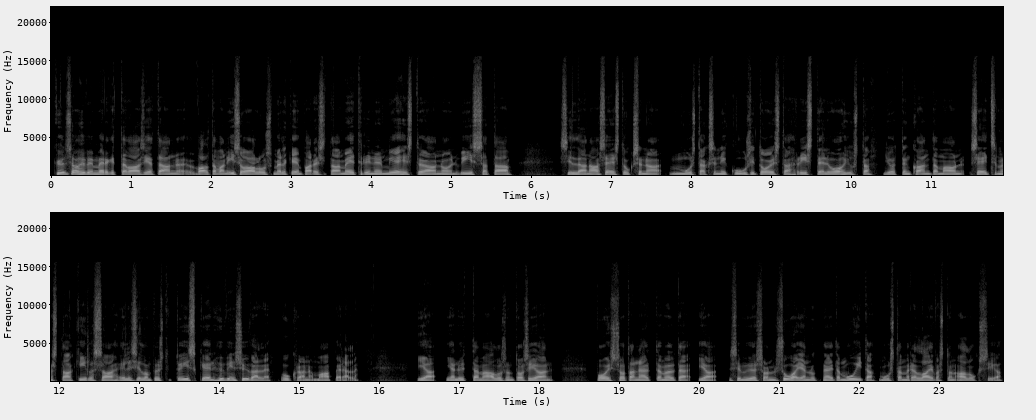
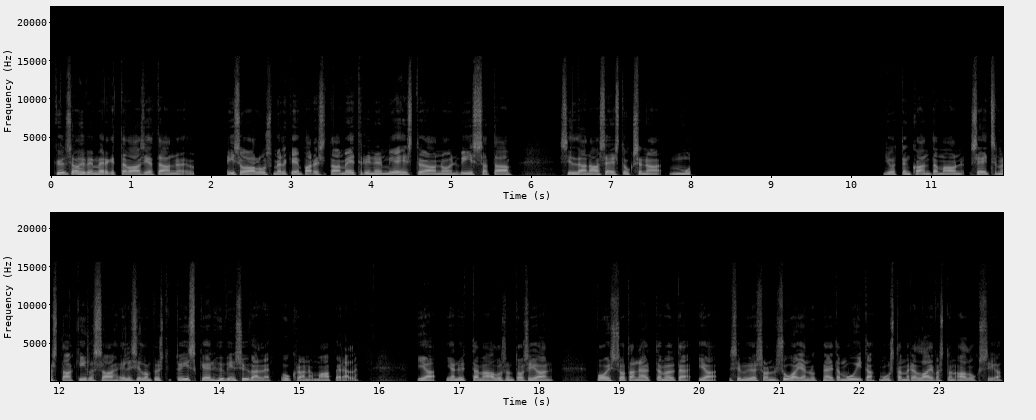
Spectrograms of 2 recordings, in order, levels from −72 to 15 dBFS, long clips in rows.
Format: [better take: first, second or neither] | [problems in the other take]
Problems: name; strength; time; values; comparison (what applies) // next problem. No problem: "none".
first | audio cutting out; at 2 s and at 8 s for 2.5 s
